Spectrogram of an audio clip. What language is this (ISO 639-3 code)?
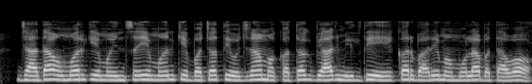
hne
